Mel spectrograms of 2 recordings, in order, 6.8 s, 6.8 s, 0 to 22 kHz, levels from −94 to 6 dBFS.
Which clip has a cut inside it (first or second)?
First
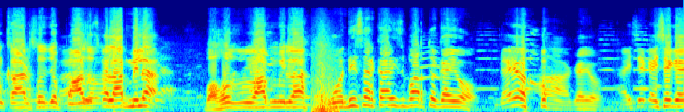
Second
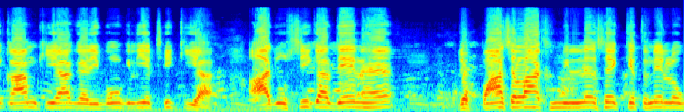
first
